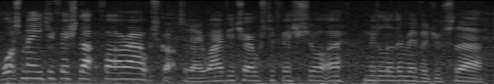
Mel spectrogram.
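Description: A man's voice: fairly high pitch, expressive, a little fast, far from the mic. A man, hosting a fishing show outdoors on a riverbank and asking his guests to explain what they do. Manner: chatty, asks guests to explain. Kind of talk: casual interview on the bankside. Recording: outdoor recording, faint noise, bit off mic.

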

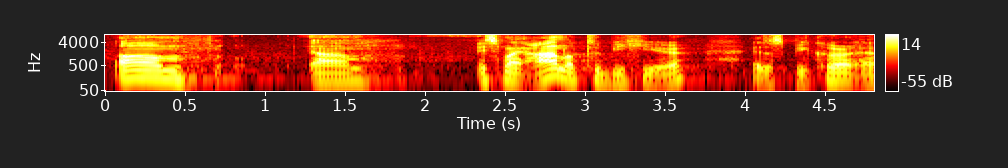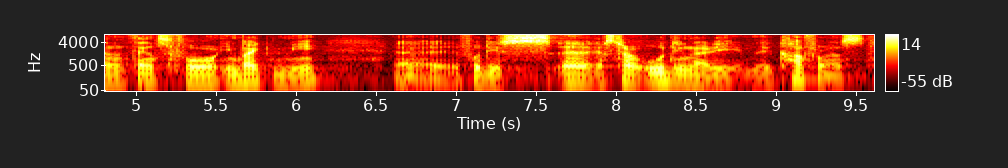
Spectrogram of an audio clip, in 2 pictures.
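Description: A man in his sixties speaks as a keynote presenter with a Korean accent. He proceeds haltingly, often searching for the next word. His voice carries the long reverb of a large hall. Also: fairly low pitch, vocal fry, breathy edge. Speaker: keynote speaker, robotics researcher. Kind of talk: conference presentation. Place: large conference hall on stage. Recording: echoey hall through PA.

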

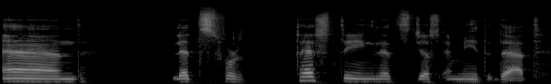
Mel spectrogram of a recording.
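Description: A man in his thirties thinking aloud as he codes on a stream, halting and muttering to himself into a headset microphone, with keyboard clicks behind him. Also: medium pitch, steady tone, pushed and bright. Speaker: programmer streaming game development. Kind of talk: thinking aloud while live coding. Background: keyboard typing and clicking.

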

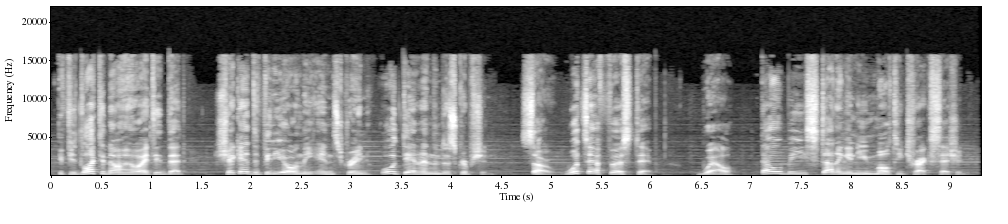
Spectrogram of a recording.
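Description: A man in his thirties hosting a casual scripted tutorial in a jokey, emphatic, theatrical way. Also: a little high. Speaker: tutorial host.

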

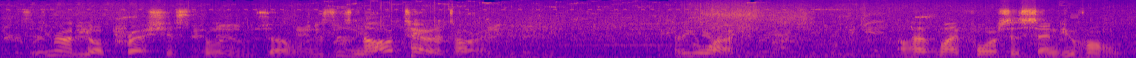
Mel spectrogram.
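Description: A man's voice: fairly high pitch, sing-song, unhurried, a crowd in the background. An actor playing a smug, menacing enemy commander in a video game, taunting as he speaks. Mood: smug menace. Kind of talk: video game villain acting. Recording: noisy game audio with vehicle sounds.

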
